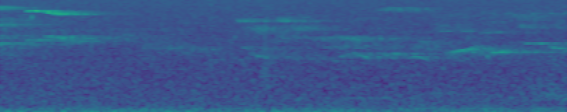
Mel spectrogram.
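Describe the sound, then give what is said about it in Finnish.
A song thrush sings thin, high phrases in the darkness of a northern summer night, faint against a steady low rumble of outdoor background noise, with no one talking. “Pohjolan kesäyttiin satakieli, niin kuin sitä myös sanotaan. Ja moni sotkeekin sen satakieleen.”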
